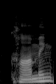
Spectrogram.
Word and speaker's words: calming: Calming presence? Calming. The L is silent.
